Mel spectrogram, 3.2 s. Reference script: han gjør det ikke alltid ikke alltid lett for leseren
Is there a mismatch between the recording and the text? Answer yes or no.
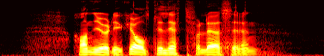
yes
